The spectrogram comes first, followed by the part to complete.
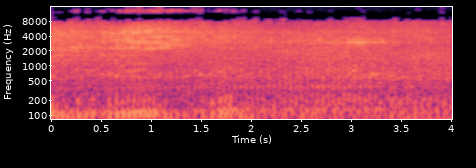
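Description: Street traffic with a motorcycle engine running close by, loudest for the first second or so and then fading. Under it is a steady rough rumble of wind and road noise from riding a bicycle.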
